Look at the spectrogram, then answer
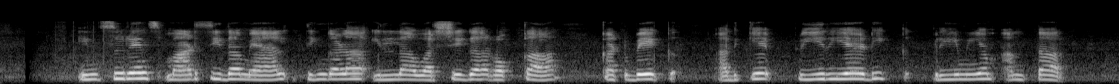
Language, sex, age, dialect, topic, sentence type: Kannada, female, 60-100, Northeastern, banking, statement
